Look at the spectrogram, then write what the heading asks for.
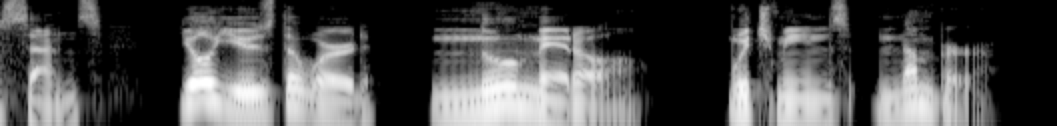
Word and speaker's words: número: you'll use the word numero which means number this is spelled n u m e r o but with an accent mark on the U numo for example there were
